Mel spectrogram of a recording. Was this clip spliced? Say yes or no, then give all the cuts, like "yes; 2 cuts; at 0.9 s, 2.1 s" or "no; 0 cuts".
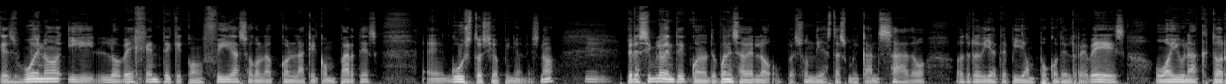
no; 0 cuts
